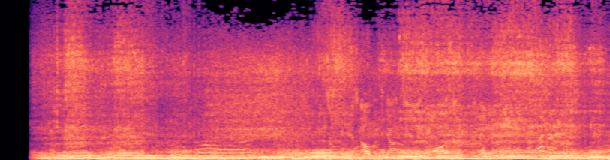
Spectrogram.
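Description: Dirt bike engines revving on a motocross track, their pitch rising and falling over and over as the riders accelerate and ease off.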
